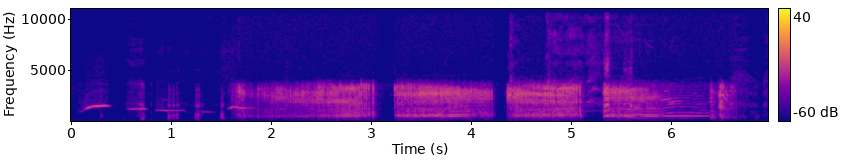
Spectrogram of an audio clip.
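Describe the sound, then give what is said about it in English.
A single French door that opens on one side is opened with the phone held near it, giving loud hinge squeaks: a few short, high chirps, then long, wavering, groaning creaks in several drawn-out bursts, with no talking. “And it's a single French door or a double? Well, it just opens up on one side, yeah.”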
